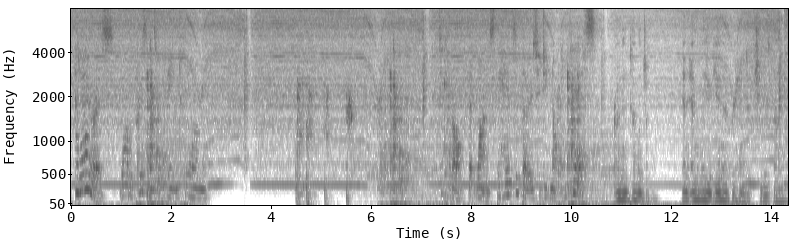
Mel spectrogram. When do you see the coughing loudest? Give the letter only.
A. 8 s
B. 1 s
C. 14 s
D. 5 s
D.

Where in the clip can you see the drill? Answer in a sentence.
You can hear the drill from 0.0 to 14.3 s.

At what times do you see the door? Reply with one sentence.
The door can be heard from 1.2 to 2.5 s, from 6.1 to 7.7 s and from 9.7 to 11.1 s.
